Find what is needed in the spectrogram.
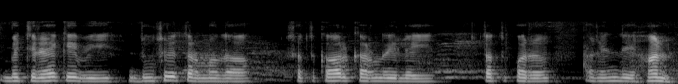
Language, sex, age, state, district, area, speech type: Punjabi, male, 60+, Punjab, Shaheed Bhagat Singh Nagar, urban, spontaneous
